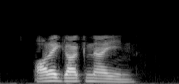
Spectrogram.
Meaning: solar
- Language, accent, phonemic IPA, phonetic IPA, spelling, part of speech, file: Armenian, Eastern Armenian, /ɑɾeɡɑknɑˈjin/, [ɑɾeɡɑknɑjín], արեգակնային, adjective, Hy-արեգակնային.ogg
